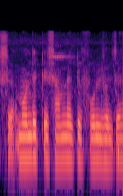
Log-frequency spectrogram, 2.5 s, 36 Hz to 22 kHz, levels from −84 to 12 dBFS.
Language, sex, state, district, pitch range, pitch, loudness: Bengali, male, West Bengal, Purulia, 120-130 Hz, 125 Hz, -17 LUFS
